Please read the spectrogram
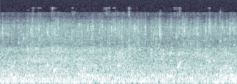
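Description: Gentle, steady water sloshing and trickling in a pool as a swimmer leans back into a float.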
